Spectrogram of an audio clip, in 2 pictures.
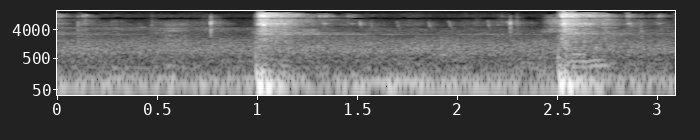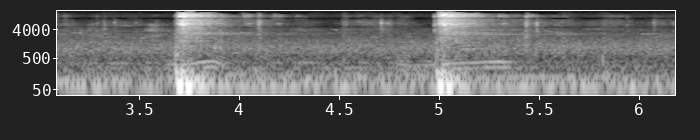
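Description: A lacrosse ball thrown against a rebounder and caught again in the stick, over and over: four sharp thumps, about one every 1.3 seconds, each with a short ringing tail.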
